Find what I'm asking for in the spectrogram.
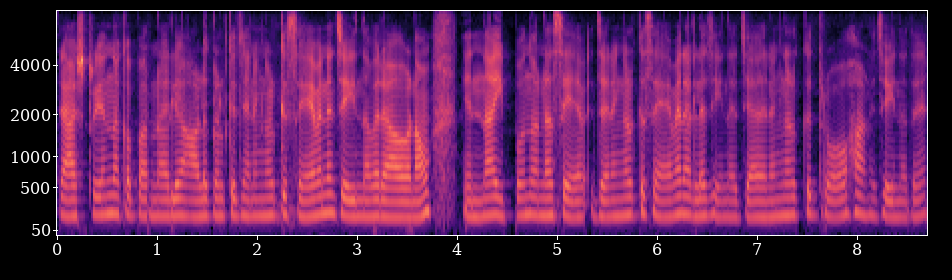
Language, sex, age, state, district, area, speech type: Malayalam, female, 45-60, Kerala, Kozhikode, urban, spontaneous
